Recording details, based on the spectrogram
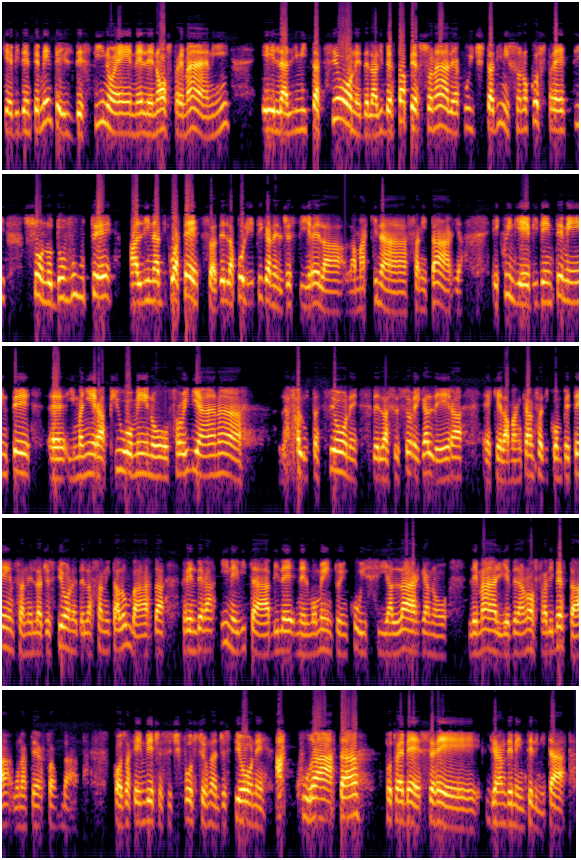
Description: Michele Usuelli, consigliere regionale di +Europa:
